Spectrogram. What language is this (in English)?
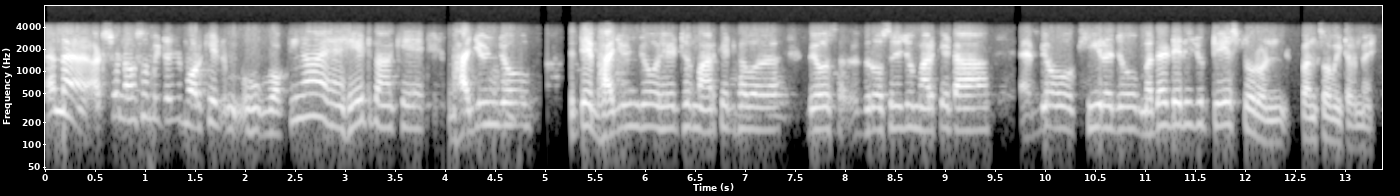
Sindhi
